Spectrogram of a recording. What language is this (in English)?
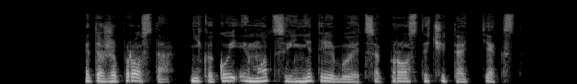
Russian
